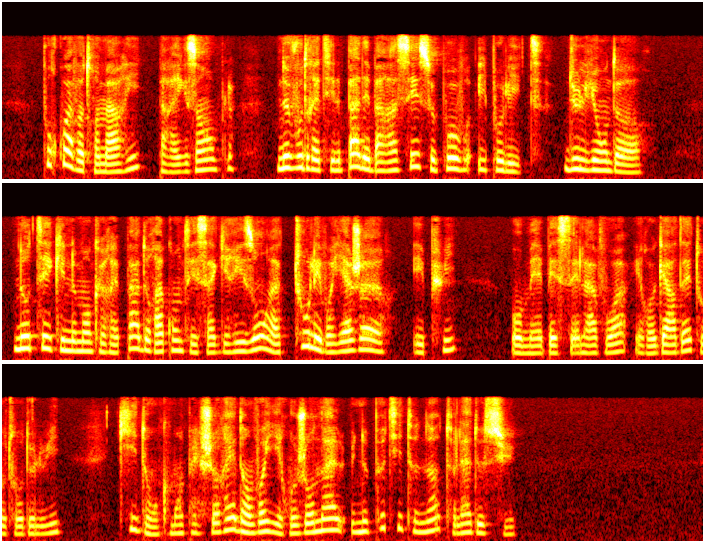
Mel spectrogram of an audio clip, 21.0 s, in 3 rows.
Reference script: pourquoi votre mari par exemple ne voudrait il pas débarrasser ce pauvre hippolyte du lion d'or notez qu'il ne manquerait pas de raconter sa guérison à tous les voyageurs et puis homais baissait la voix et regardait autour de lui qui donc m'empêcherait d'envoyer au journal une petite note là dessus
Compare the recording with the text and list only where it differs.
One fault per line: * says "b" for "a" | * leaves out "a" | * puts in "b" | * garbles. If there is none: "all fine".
all fine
